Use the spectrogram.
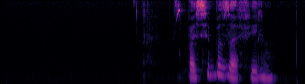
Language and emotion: Russian, positive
